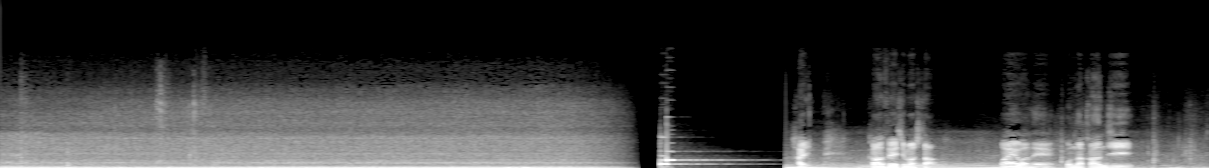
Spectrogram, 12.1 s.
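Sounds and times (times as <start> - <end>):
car engine idling: 0.0 - 6.3.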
